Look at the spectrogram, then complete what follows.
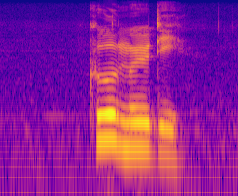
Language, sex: English, male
